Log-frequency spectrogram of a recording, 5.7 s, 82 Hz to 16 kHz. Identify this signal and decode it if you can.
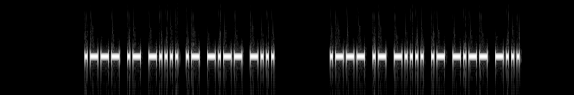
Morse code, heard as a keyed tone, about 42 wpm, 700 Hz. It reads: JA6AYB JA6AYB
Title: DXCC-100 Call Signs - 6 Characters - Repeated 2x - 45wpm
